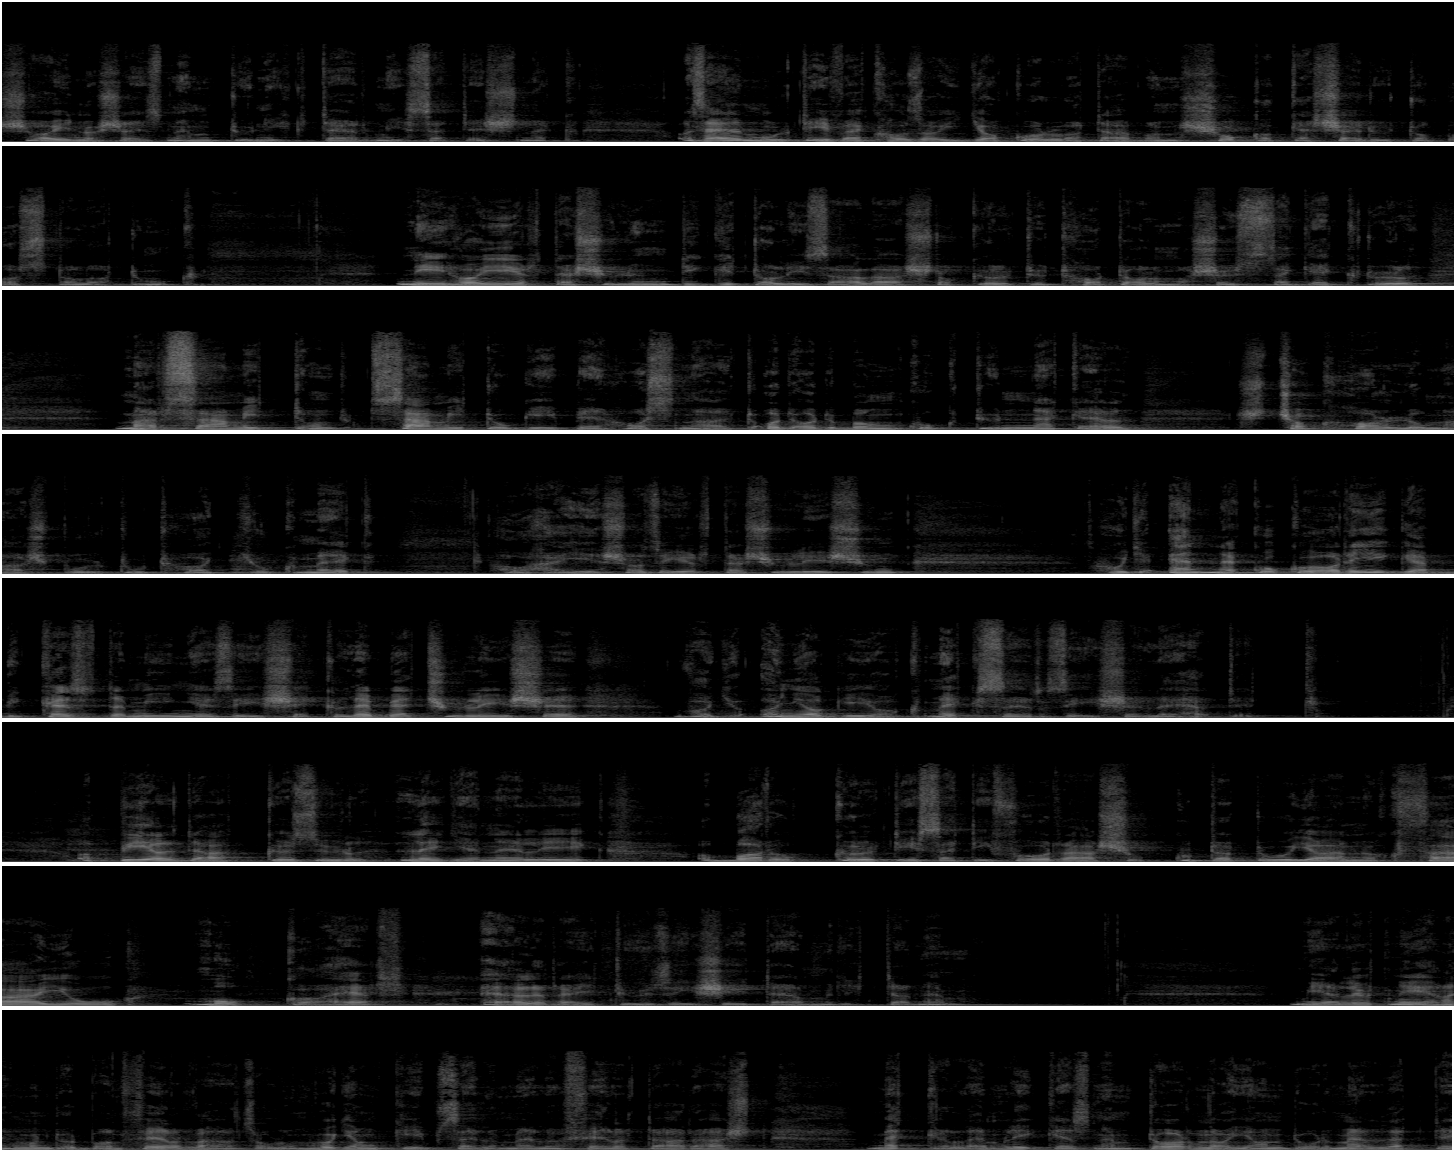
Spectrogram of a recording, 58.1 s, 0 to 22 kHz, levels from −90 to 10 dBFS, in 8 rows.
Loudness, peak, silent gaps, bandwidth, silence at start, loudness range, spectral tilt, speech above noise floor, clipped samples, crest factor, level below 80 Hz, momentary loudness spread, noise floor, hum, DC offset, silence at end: -46 LUFS; -22 dBFS; none; 15.5 kHz; 0 s; 6 LU; -4 dB/octave; 21 dB; under 0.1%; 24 dB; -68 dBFS; 15 LU; -67 dBFS; none; under 0.1%; 0 s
